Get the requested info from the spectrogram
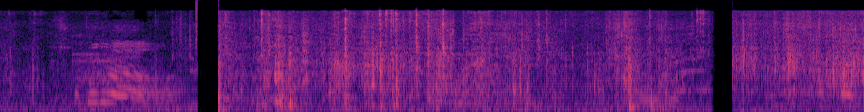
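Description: A voice briefly, then a gritty crunching with many scattered sharp clicks: a mountain bike's knobby tyres rolling over dirt, roots and small stones on a steep trail.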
